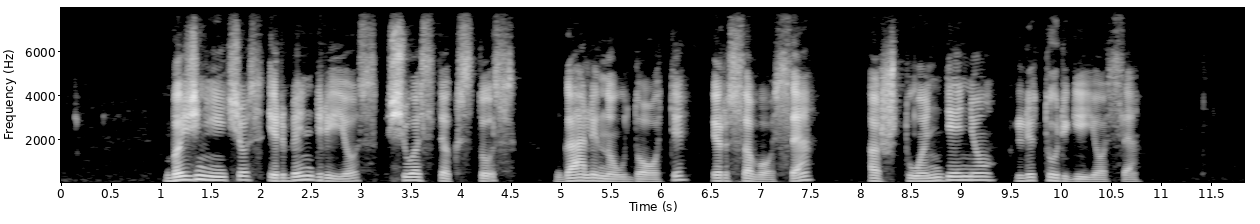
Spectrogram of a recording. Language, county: Lithuanian, Klaipėda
